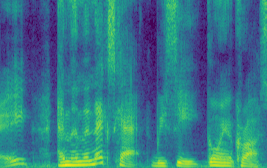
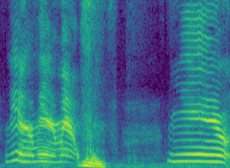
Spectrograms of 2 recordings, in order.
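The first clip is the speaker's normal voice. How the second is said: much higher rapid mock meows; high squeaky repeated meowing; string of meows; much slower than usual. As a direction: yowl like a spinning cat. Cat spinning round table.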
